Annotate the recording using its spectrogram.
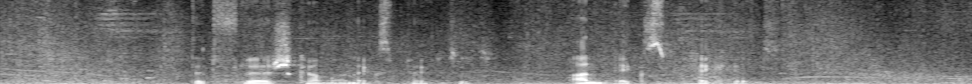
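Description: Magic spells blast and crackle in a video game fight.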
